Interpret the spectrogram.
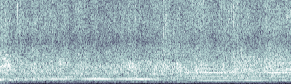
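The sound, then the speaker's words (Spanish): An audience at a church service breaks into loud, sustained applause for God, a dense steady wash of many hands clapping at once with no voices standing out, continuing evenly throughout. “Suelte la Biblia y dele un fuerte aplauso al que vive.”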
